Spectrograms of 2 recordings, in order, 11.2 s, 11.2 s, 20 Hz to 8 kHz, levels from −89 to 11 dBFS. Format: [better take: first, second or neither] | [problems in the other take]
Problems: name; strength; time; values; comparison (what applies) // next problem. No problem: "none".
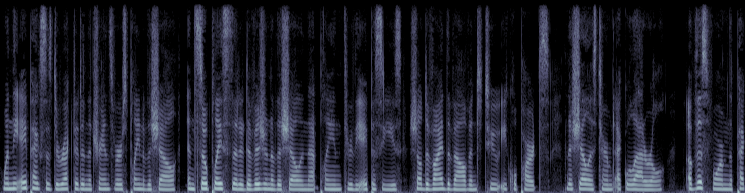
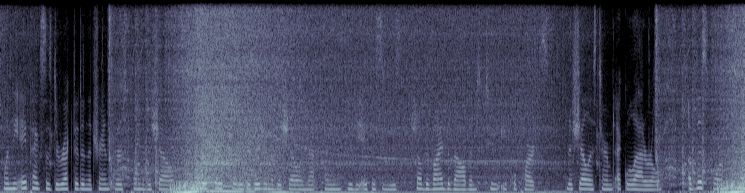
first | background sound (Engine starting / Accelerating, revving, vroom / Car); 4 dB above the speech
